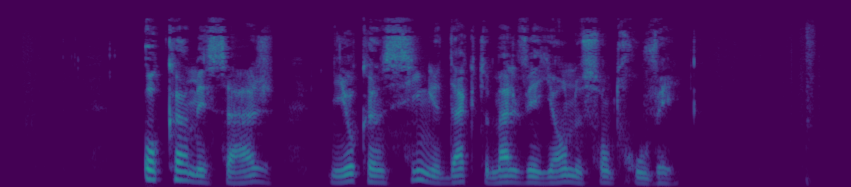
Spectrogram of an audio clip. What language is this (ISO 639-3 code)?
fra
